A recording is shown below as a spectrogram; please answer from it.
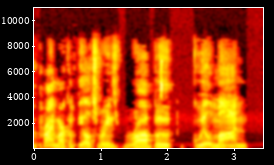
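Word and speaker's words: Guilliman: of the ultramarines roboot Gilman that's how guilman is how you pronounce his last name I don't know how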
